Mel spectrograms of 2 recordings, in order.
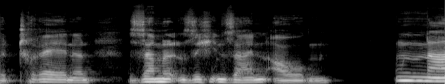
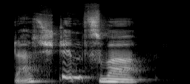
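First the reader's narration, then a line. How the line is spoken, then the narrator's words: Plain. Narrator (German): antwortete Sigi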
